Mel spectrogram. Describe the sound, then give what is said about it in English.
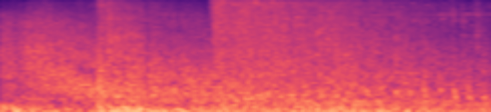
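A rocket-propelled grenade, fired from a tube at a helicopter, explodes: a sudden loud blast with a deep, heavy low-end boom, followed by a sustained rumbling roar that lingers for about two seconds, with no voices. “Then the warrior pulled the trigger and sent a rocket-propelled grenade spiraling up toward them.”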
